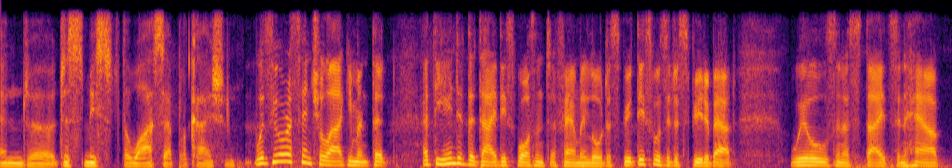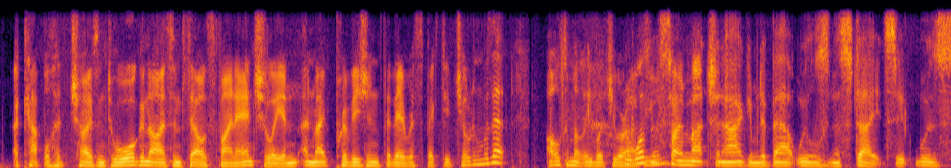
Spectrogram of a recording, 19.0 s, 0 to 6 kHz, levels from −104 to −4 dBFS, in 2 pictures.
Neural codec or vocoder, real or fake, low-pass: none; real; 5.4 kHz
